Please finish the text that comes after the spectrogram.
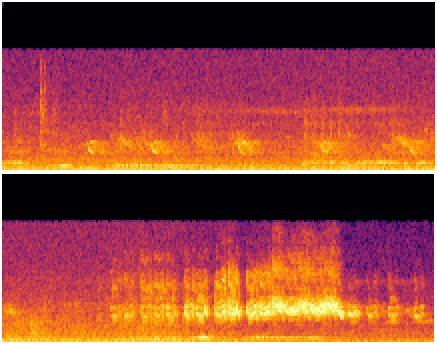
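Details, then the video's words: Nesting Baya weaver in tropical surroundings: a run of soft downslurred chirps, then a sudden loud wheezy buzz near the end. "The Baya Weaver’s Amazing Nests | Tropical Birdlife Sounds"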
